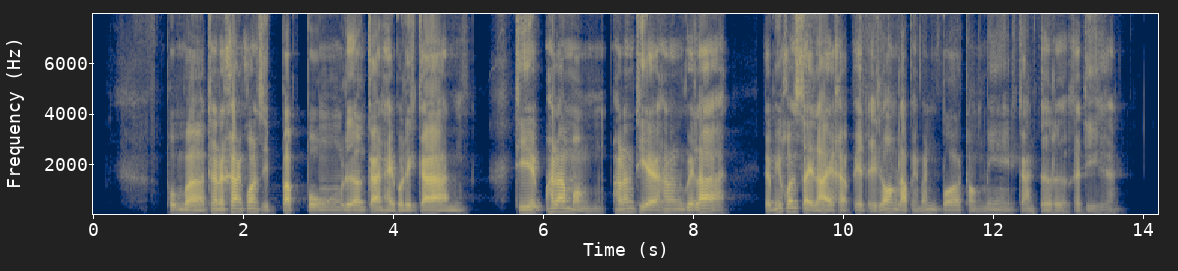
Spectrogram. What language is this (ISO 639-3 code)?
tha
